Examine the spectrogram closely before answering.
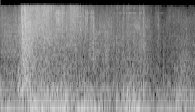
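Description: Gunshots blast loudly with a heavy rumble.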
